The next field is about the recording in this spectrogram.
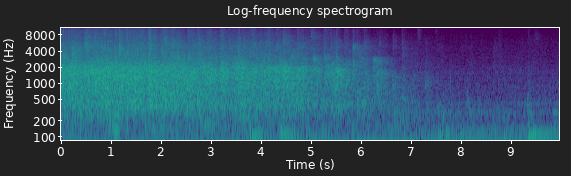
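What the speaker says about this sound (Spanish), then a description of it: "yo les pido que le den un gran aplauso a Eduardo Flores" A church congregation at a Sunday afternoon service breaks into loud, dense applause that gradually thins and fades after about five seconds, leaving scattered claps and quiet room noise.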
